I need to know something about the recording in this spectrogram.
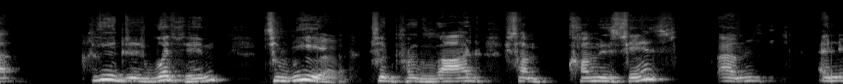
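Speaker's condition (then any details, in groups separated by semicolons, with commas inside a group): Brain injury; wheelchair user; practising walking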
